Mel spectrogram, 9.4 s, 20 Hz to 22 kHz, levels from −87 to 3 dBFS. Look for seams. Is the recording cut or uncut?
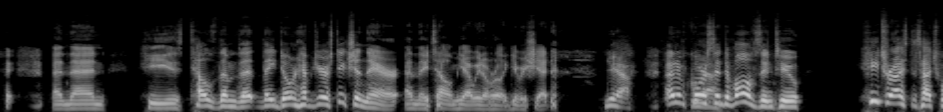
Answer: uncut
